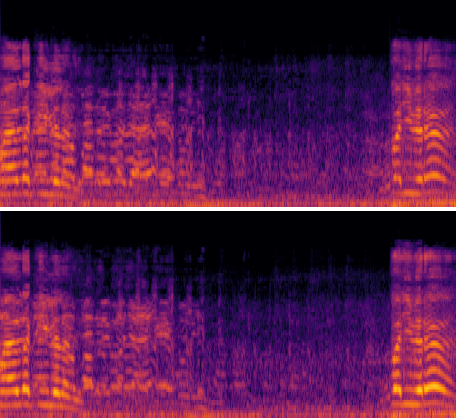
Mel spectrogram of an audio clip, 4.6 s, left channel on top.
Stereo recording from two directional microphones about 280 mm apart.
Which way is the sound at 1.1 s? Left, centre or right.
Left.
